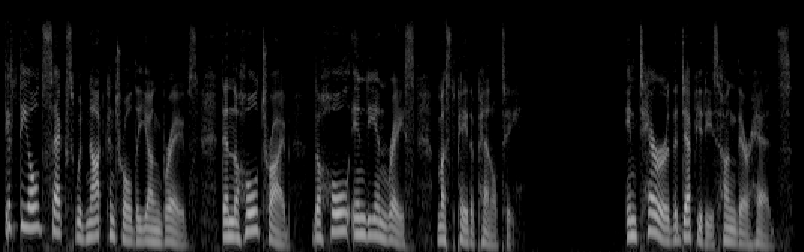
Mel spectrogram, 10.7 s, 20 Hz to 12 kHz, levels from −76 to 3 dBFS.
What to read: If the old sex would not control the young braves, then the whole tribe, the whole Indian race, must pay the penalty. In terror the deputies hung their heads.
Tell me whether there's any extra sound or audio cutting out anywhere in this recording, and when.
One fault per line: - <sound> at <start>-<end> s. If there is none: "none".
none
